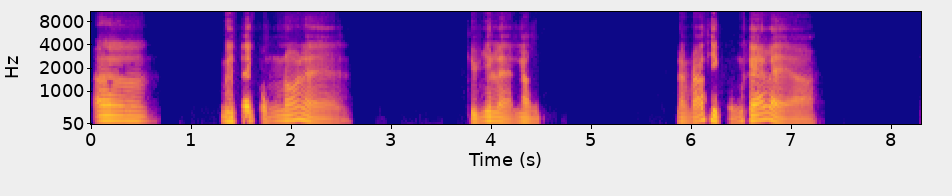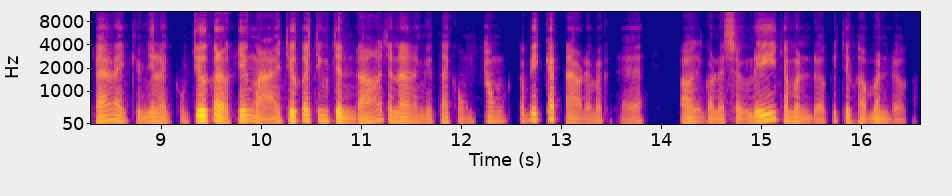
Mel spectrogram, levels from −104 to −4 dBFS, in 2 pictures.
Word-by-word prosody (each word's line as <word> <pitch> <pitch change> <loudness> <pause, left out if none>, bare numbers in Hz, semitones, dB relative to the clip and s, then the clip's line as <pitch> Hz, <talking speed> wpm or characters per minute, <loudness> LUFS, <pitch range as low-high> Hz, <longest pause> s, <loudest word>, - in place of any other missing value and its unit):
Ờ. 145 -2 +2 0.7
Người 130 -1 +3
ta - - 0
cũng 120 +6 -6
nói 155 +4 +2
là 105 -9 -3 1.3
kiểu 110 - -1
như 135 +4 +2
là, 120 -5 0
lần 110 -1 -4 1.4
lần 115 -2 -6
đó 160 +8 +1
thì 140 - +7
cũng 105 +6 -9
khá 155 +5 +4
là 100 - -1 1.1
khá 135 +1 +2
là, 150 -5 -1
kiểu 100 -2 -8
như 130 +3 -2
là, 115 -3 -3
cũng 105 - -16
chưa 150 +4 +10
có 150 - +4
đợt 115 - +5
khuyến 145 +1 +3
mãi, 110 0 -3
chưa 140 - +8
có 155 +3 +2
chương 145 -2 -3
trình 105 -8 +4
đó 115 +8 -3
cho 140 - -3
nên 120 -2 -1
là 105 - -8
người 105 0 -10
ta 115 +2 -8
cũng 105 0 -16
không 135 0 -8
có 135 - -9
biết 170 +3 +1
cách 185 0 +1
nào 105 -4 -5
để 100 - -12
mà 110 0 -10
có - - -32
thể, 105 +5 -13 0.4
ờ, 115 -1 -5
gọi 105 -3 -9
là, 105 - -7
xử 100 -2 -8
lý 145 +10 +3
cho 140 - -1
mình 115 -6 -5
được 95 -1 -11
cái 135 - -11
trường 115 - -4
hợp 100 - -6
mình 100 -1 -6
được. - - -16
120 Hz, 215 wpm, -23 LUFS, 105-140 Hz, 1.4 s, chưa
